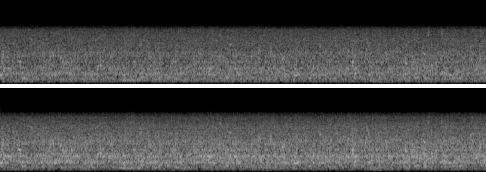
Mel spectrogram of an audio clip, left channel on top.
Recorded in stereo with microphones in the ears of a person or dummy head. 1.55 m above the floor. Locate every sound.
0.0 s running water: 25° right (ahead or behind), 0.7 m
